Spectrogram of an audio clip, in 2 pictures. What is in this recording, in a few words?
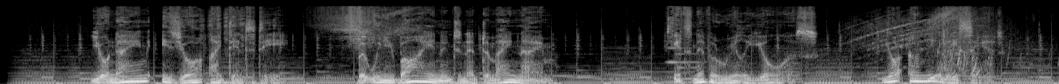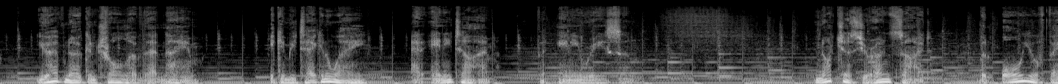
english australian e-learning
